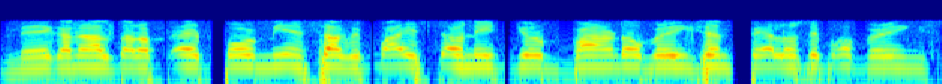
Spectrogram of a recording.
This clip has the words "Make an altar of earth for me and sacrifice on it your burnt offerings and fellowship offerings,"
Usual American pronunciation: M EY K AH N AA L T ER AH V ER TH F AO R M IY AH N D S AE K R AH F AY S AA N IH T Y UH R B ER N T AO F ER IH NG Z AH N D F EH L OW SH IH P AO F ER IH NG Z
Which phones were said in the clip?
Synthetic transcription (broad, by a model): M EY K AH N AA L T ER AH P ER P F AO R M IY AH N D S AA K R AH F AY S AA N IH T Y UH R B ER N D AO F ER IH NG S AH N D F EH L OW S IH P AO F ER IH NG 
